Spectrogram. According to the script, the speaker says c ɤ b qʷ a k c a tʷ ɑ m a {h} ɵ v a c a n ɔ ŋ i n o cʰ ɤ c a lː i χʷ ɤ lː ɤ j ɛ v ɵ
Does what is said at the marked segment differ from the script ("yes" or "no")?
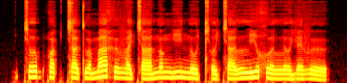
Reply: no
